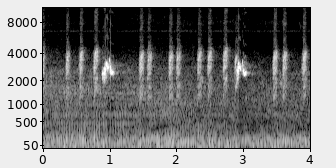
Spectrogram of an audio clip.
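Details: Sooty-headed bulbul singing insistently, a recording meant to challenge rivals and attract birds; two brief slurred warbling phrases about two seconds apart, surrounded by many quick, evenly spaced dry chip notes over low hiss.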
